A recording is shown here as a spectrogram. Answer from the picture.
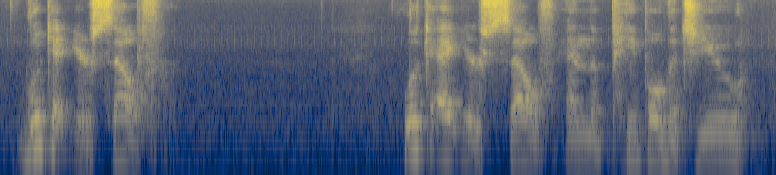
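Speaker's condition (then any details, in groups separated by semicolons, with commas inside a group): Cerebral palsy; takes medication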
